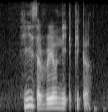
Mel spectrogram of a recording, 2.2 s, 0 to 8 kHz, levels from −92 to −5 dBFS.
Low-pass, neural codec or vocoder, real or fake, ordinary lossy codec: 7.2 kHz; none; real; Opus, 24 kbps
